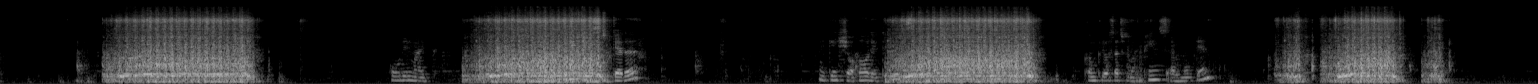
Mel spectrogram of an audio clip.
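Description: A sewing machine whirs in short, fast bursts, stopping between them.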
